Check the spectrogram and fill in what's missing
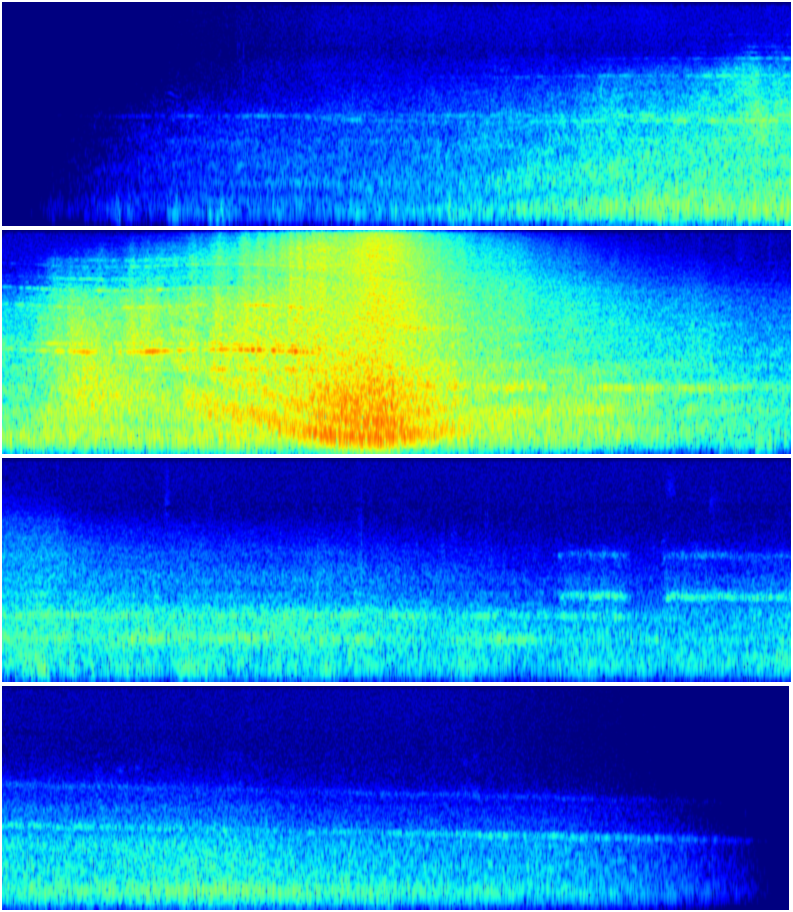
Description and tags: Recorded at Birmingham Airport on a very windy day.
